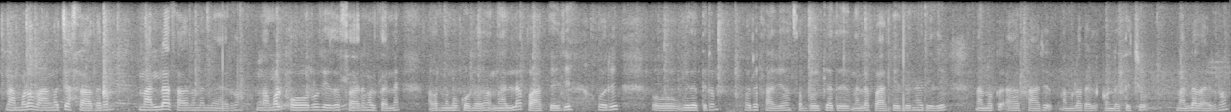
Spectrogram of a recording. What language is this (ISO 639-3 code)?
mal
